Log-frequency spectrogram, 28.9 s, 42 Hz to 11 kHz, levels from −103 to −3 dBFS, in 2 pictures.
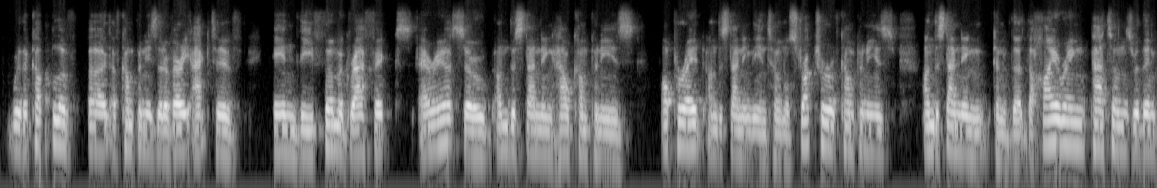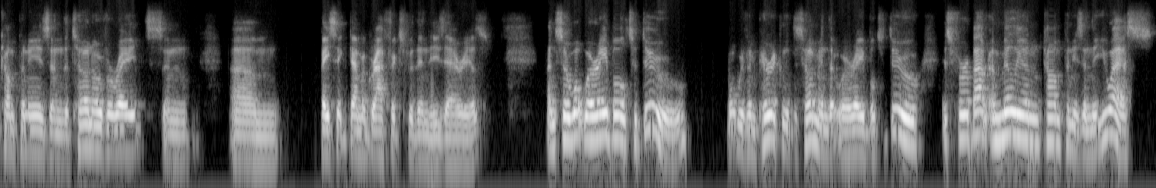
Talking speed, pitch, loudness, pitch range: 145 wpm, 130 Hz, -24 LUFS, 120-155 Hz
